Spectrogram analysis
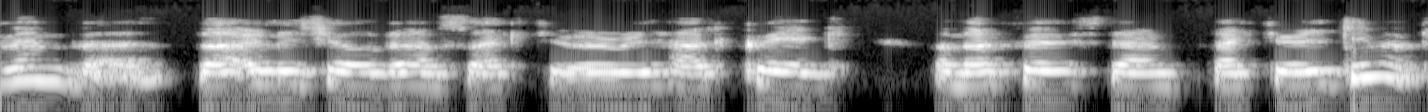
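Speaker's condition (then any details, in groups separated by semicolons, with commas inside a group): Cerebral palsy; cerebral palsy from brain damage at birth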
